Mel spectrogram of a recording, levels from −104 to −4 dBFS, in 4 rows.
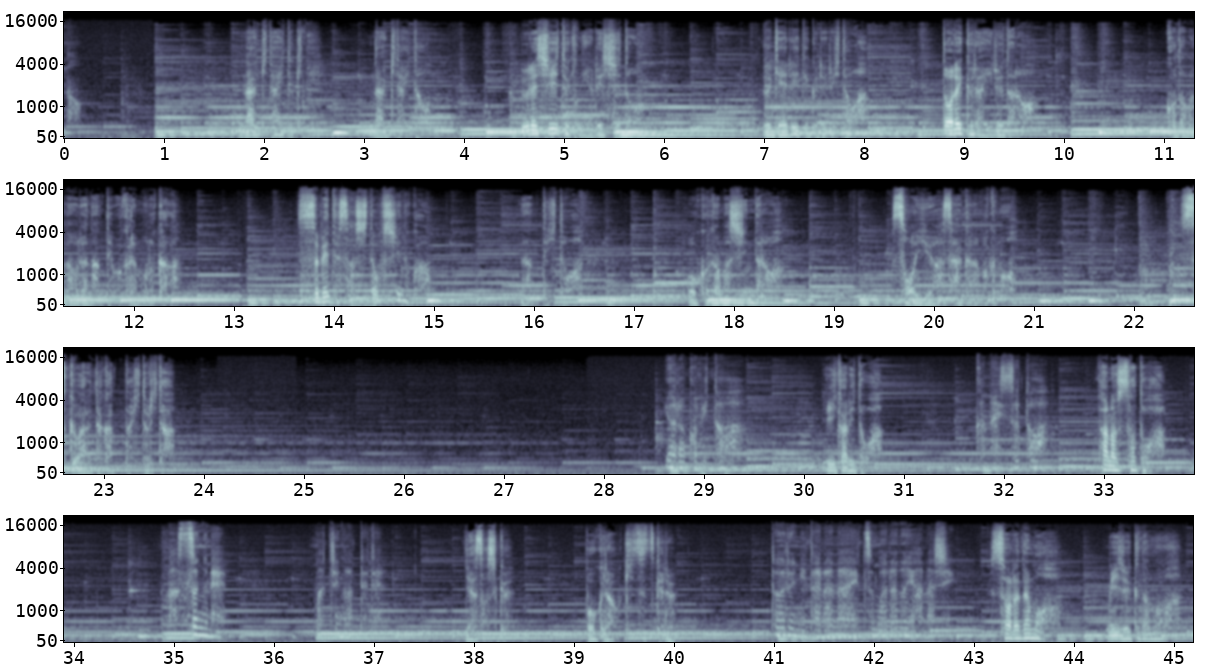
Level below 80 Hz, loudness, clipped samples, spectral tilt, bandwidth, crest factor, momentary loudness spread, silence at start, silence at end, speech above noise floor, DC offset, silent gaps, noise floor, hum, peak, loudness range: -52 dBFS; -25 LUFS; under 0.1%; -4.5 dB/octave; 17.5 kHz; 22 dB; 15 LU; 0 s; 0 s; 28 dB; under 0.1%; none; -51 dBFS; none; -2 dBFS; 8 LU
